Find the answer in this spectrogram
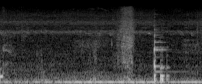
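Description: Crickets chirring steadily over a low, even hum, with a brief voiced sound about one and a half seconds in.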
